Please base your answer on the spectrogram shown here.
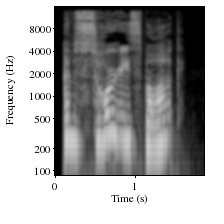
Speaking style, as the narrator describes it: Cybok cries

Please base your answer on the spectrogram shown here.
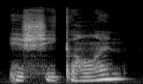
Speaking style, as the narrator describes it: the guy whispers, breath tickling his ear

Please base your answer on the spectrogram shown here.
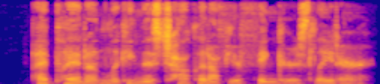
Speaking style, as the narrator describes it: Phil murmurs into his ear

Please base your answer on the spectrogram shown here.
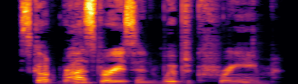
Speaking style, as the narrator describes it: Jim sighed

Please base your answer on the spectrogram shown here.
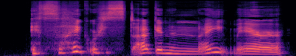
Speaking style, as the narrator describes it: Villa moaned

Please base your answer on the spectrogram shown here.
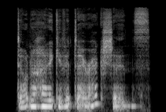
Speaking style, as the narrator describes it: Steve murmurs

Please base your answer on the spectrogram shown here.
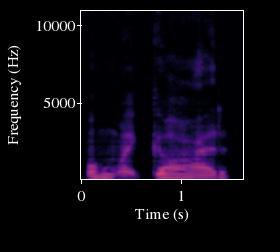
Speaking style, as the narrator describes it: Chris groaned

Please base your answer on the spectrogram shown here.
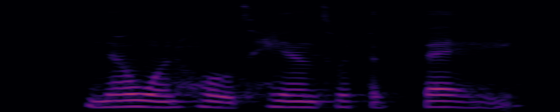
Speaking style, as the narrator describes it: Adam mumbles

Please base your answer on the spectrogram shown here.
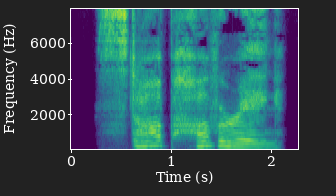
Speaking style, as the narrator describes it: he said wearily

